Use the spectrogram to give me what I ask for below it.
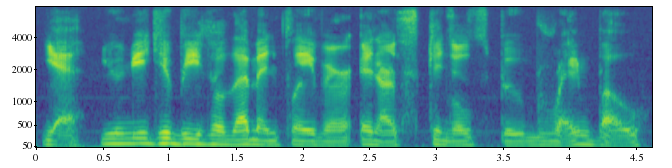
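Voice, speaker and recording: Casting: pushy, lewd female protest leader played by a man, very low and hard-edged, blunt delivery, comic webcomic dub. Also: steady tone, a little slow, pushed and bright. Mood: insistent. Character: pushy, lewd woman leading a topless protest. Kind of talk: comic dramatic reading of a webcomic.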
